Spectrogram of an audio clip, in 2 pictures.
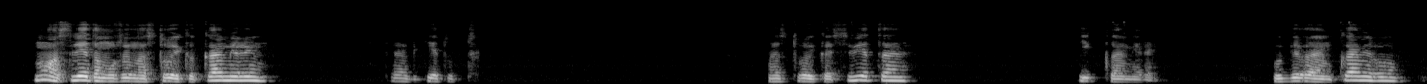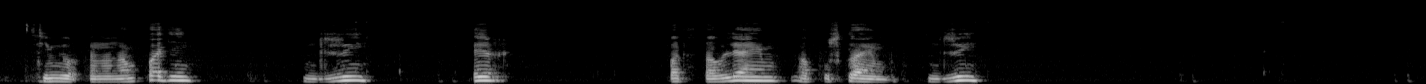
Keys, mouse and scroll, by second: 0.0-1.2 scroll down 8, 2.7-3.6 scroll down 4, 3.6-5.7 scroll down 1, 8.4 click, 9.1-9.6 scroll down 2, 9.6-10.1 scroll up 2, 11.1 click, 11.7-12.4 scroll down 2, 13.4 click, 14.6 KP_7, 16.8 g, 18.7 r, 20.9 middle click, 23.2 g, 24.7 middle click, 25.3 middle click, 26.1 g, 27.3 middle click, 28.1 g.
